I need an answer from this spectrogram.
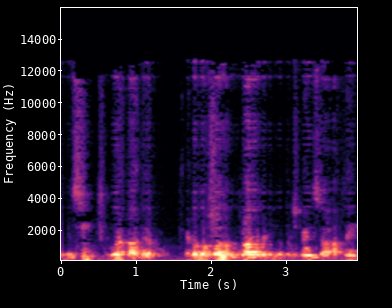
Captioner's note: distorted speech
